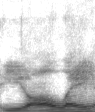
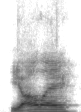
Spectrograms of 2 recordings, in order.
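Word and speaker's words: Ialai: word play with iyale i mispronounced her name in the last uh review that i did i think i said y'all lay i was trying to add too many l's and i got corrected there on discord so i'm gonna say right now yale probably won't have to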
